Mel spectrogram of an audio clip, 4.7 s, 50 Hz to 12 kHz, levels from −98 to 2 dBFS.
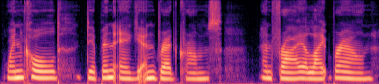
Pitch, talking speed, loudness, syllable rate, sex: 220 Hz, 165 wpm, -14 LUFS, 3.2 syllables/s, female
